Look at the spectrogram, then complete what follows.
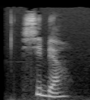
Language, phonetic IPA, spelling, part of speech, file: Russian, [sʲɪˈbʲa], себя, pronoun, Ru-себя.ogg
- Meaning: 1. myself, yourself, himself, herself, itself, ourselves, yourselves, themselves (no nominative case) 2. oneself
